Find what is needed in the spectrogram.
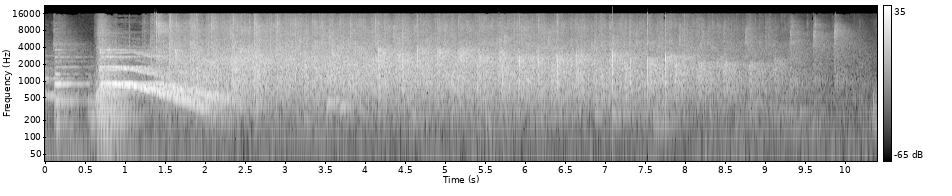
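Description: A woman's voice ends the song on a loud held note that slides steeply down in pitch, and the audience breaks into applause that slowly fades away over the following seconds.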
